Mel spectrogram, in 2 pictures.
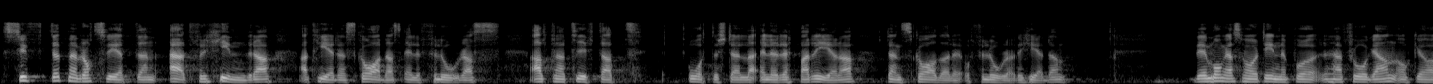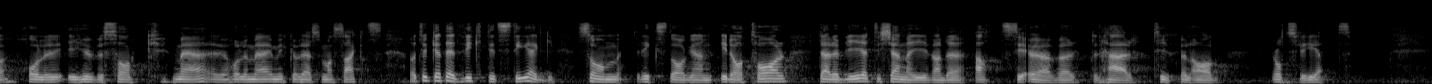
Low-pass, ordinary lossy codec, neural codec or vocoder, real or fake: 7.2 kHz; none; codec, 16 kHz, 4 kbps, FunCodec, trained on Chinese and English, 50 frames a second; fake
